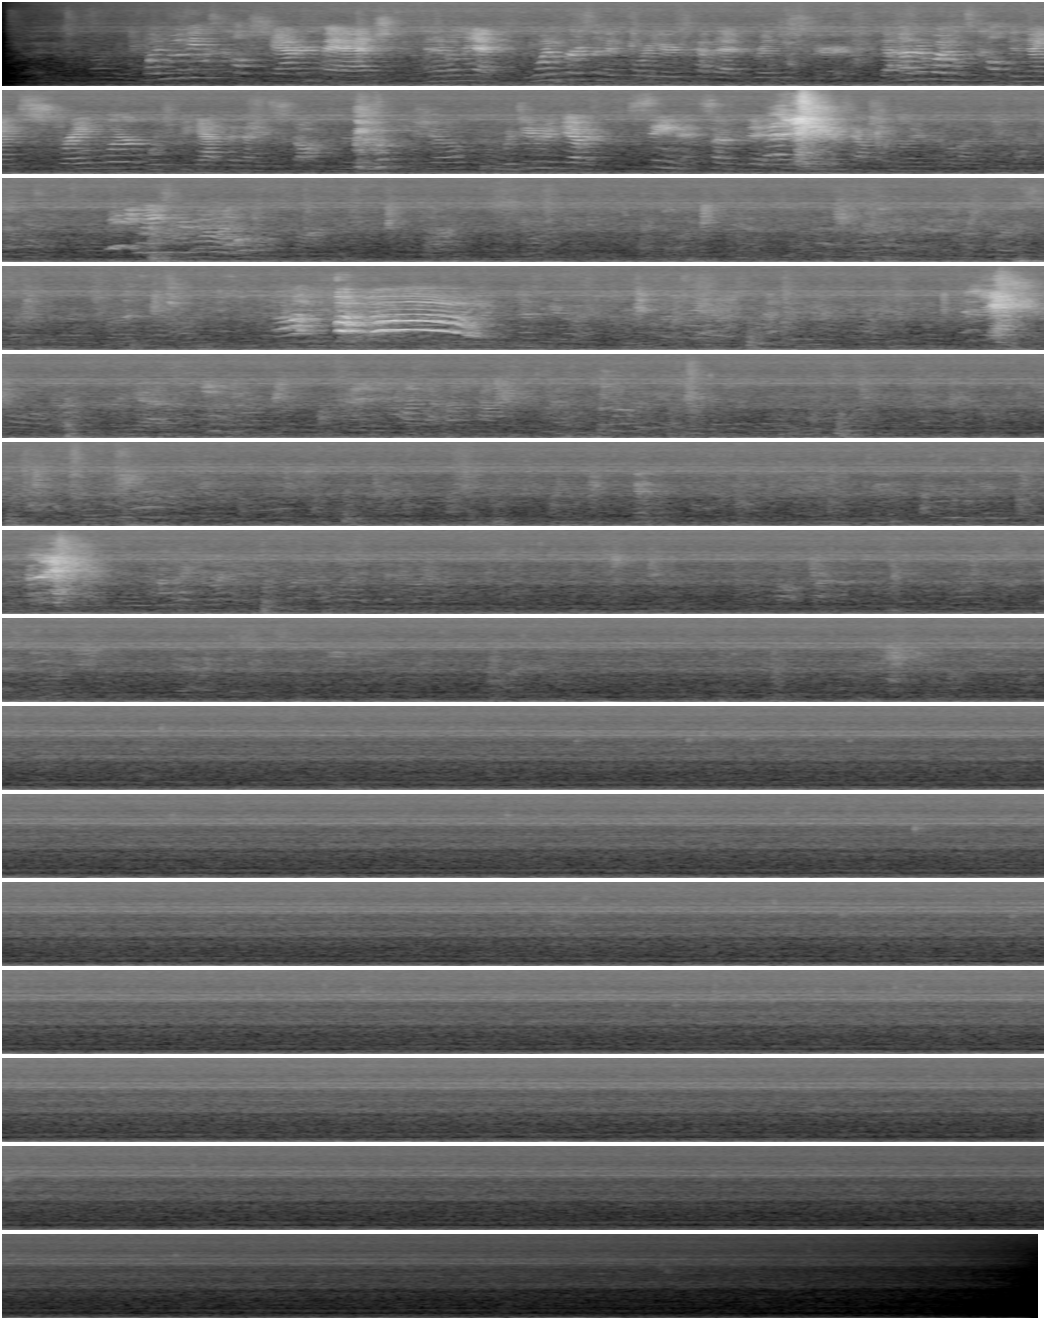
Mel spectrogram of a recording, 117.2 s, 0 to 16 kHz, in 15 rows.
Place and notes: Yesler Way, Seattle, WA, USA - Old Department Store (Underground Tour 1)
Ruins of Dept. Store (south-east corner of space). Sound from water within a five-inch pipe and pump, leading upward into existing business, becomes apparent as tour group leaves. "Bill Speidel's Underground Tour" with tour guide Patti A. Stereo mic (Audio-Technica, AT-822), recorded via Sony MD (MZ-NF810).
